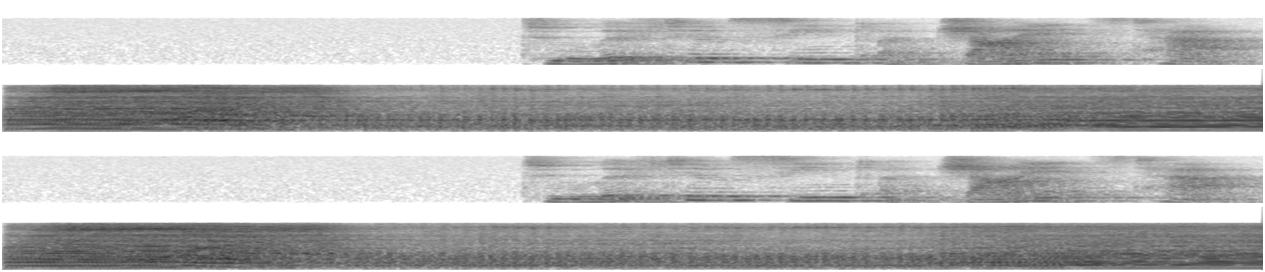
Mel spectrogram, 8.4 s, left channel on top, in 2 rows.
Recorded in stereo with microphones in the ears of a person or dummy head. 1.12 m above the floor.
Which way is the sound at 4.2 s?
5° left (ahead or behind).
